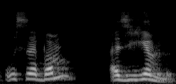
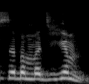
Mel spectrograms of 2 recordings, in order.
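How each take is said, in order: First: The two words are said separately, not linked. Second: The final m runs straight into the next word. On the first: This shows the separate words and their meaning. "समझने के लिए आपको तोड़ना पड़ेगा" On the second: This is how it is recited. "उच्चारण तो आपको करना है उस सब मजियम"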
